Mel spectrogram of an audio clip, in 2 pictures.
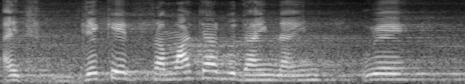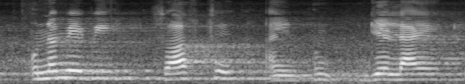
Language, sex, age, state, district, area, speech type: Sindhi, female, 60+, Rajasthan, Ajmer, urban, spontaneous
